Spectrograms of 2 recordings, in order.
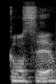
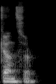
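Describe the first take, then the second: First: The word has French vowels and final-syllable stress. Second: The word has English vowels and first-syllable stress.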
